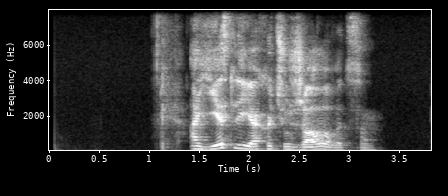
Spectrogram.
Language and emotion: Russian, neutral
